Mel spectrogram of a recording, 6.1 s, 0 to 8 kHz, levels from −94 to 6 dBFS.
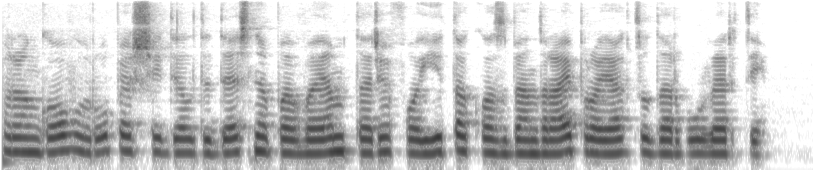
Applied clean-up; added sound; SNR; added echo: none; none; none; none.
